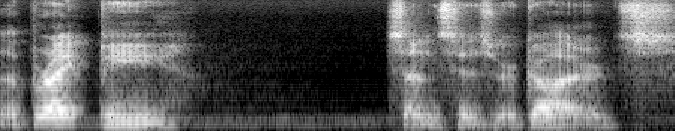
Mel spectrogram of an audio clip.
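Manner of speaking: slow, deliberate, drawn-out giant voice. Voicing a giant who looks down in the dark: voicing a giant. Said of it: "and goes".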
